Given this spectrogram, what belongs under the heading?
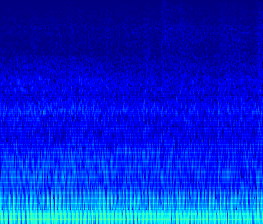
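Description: A motorcycle engine idles or runs steadily with a low, pulsing throb and a faint rattle, constant and fairly quiet.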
